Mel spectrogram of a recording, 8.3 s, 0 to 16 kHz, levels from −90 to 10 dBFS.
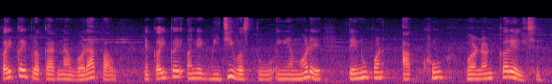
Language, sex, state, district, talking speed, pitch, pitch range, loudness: Gujarati, female, Gujarat, Valsad, 125 wpm, 175 Hz, 160-205 Hz, -17 LUFS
